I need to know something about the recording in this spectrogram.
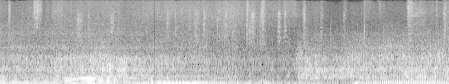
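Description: Tyres crunch and slide over snow.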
